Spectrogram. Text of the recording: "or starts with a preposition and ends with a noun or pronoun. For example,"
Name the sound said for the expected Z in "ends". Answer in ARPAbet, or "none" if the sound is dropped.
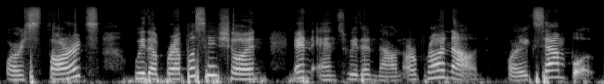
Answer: S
